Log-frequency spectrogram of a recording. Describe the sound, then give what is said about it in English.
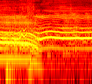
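A loud, strained scream that drops in pitch then holds as a sustained anguished wail for nearly two seconds; it sounds like someone voicing a man's agonized scream as he drops his gun and clutches his head. “The government guys raise their guns like they're going to shoot her, but then they both drop their guns and start screaming and clutching their heads.”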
